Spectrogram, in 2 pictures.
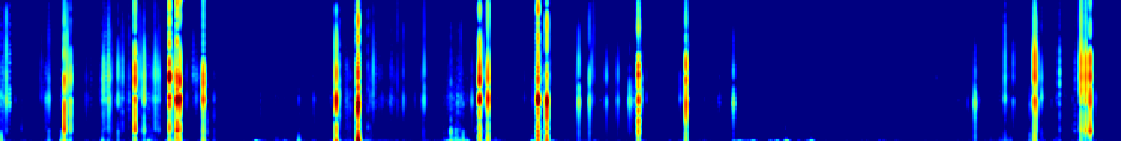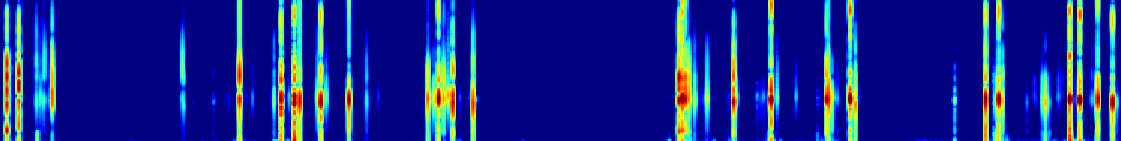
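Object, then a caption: Metal needle scraping a foam plug in a silicone ear microphone. A metal syringe needle scratches and picks at the foam plug in a silicone dummy ear microphone. Clusters of sharp, bright crackles and scrapes come in short bursts, separated by near-silent pauses. Each sound is close and dry, with almost no ring after it.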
